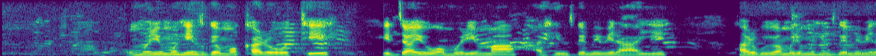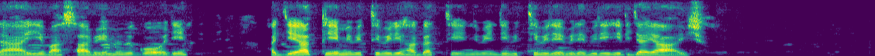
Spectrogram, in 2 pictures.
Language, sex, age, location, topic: Kinyarwanda, female, 18-24, Musanze, agriculture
